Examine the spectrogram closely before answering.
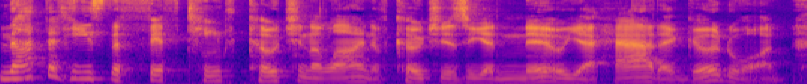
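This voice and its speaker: Vocal fry at a fairly slow pace, with very wide pitch swings, on a very clean recording with a silent background. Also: man. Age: 30s. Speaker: sports podcast host. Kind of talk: casual chat.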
